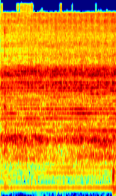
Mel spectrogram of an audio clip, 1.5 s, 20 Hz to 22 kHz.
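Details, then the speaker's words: SG-235 Smart Tuner after repair (relays, latching driver chips, op amp, charge pump and mixer replaced): steady low hum, a high whine and a brief clunk. It sounds weird, and another problem is suspected. "that sounds weird okay we may have another problem here"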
